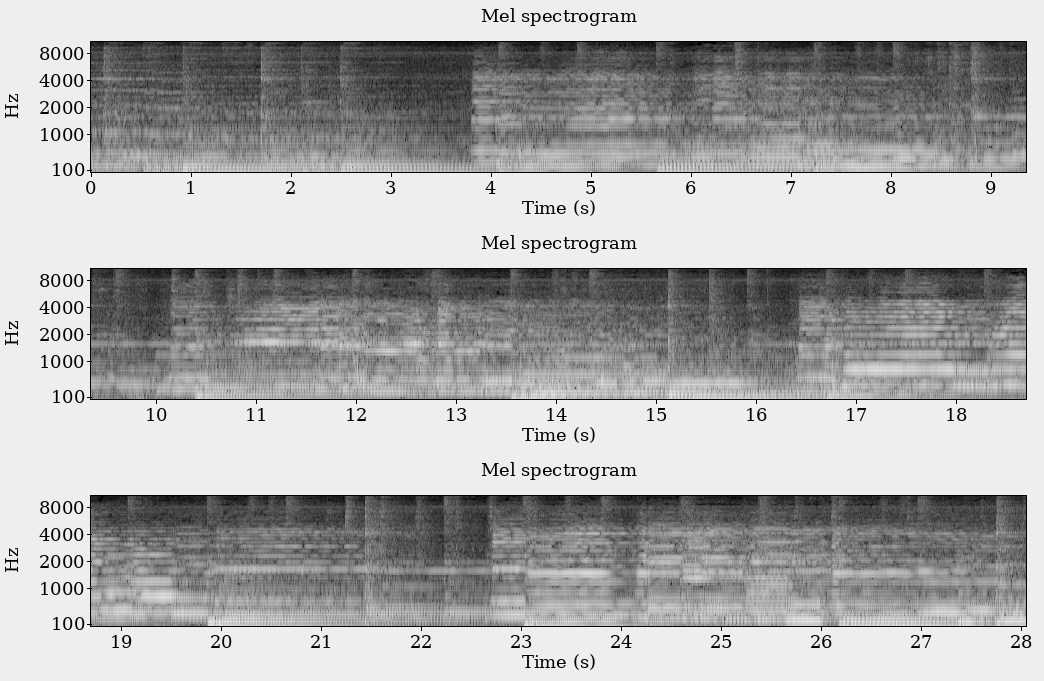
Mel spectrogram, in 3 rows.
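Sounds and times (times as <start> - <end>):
alto saxophone melody: 0.0 - 28.0
sustained bass notes: 0.0 - 28.0.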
